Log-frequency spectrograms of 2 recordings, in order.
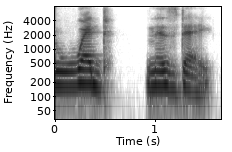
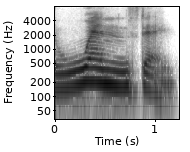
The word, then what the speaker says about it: Wednesday: okay Monday Tuesday Wednesday we don't say Wednesday we say Wednesday okay the next one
